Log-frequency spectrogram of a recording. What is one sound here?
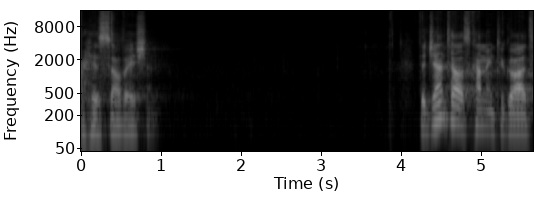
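A man reads out calmly through a microphone, pausing between phrases.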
